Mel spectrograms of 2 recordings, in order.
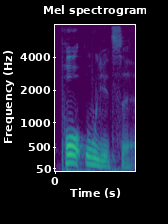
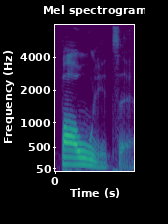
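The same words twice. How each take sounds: First: По улице with по said pa; по said pa, light and reduced; correct reduced o. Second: По улице with по said as a full round po; wrong full o. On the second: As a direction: por round o on по. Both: Shown as a demonstration. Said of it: "instead of".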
